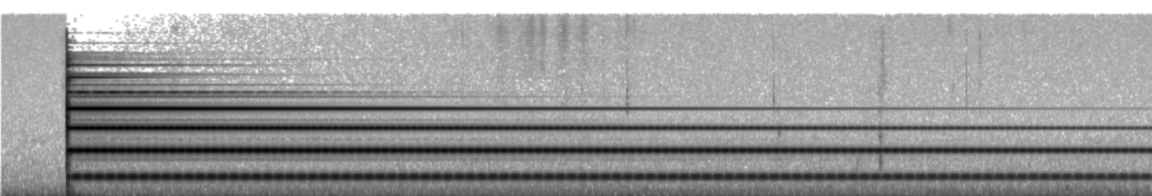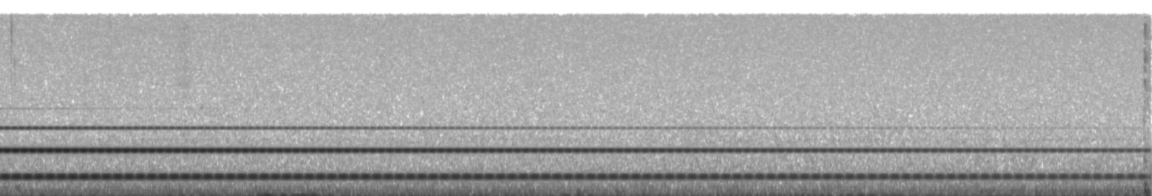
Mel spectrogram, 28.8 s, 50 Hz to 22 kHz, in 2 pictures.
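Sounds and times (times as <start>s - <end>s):
Tibetan singing bowl: 0.8s - 28.7s.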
